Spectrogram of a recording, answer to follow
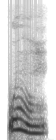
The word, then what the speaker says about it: womb: womb, Womb. Womb. B não pronuncia.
